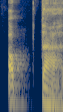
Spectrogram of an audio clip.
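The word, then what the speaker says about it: 없다: Okay, opta. This is opta. The S also still becomes silent.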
